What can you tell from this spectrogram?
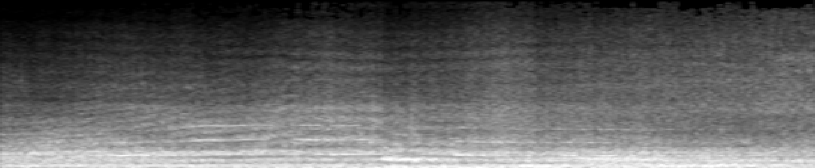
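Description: Heavy eight-wheeled truck's engine running steadily under load as it drives across a muddy track.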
